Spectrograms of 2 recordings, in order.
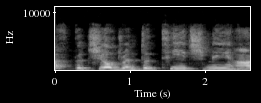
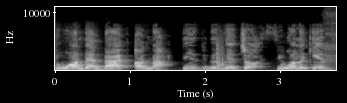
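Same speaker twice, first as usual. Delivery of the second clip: ordinary talk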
